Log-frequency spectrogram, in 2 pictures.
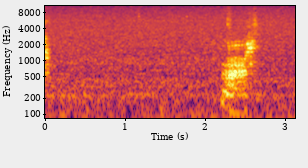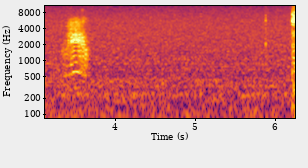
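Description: Orange-and-white domestic cat meowing: two short meows about two and three and a half seconds in, the first louder. A brief click near the end.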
